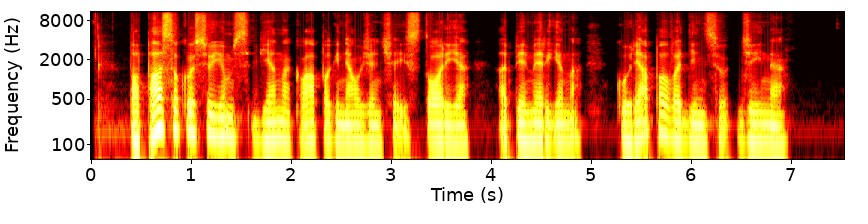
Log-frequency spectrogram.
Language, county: Lithuanian, Telšiai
